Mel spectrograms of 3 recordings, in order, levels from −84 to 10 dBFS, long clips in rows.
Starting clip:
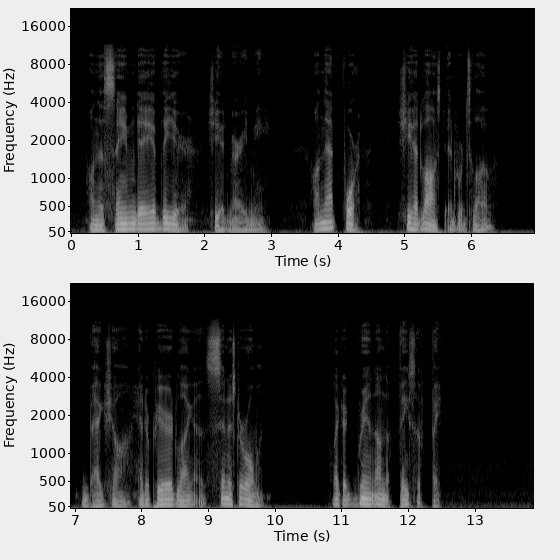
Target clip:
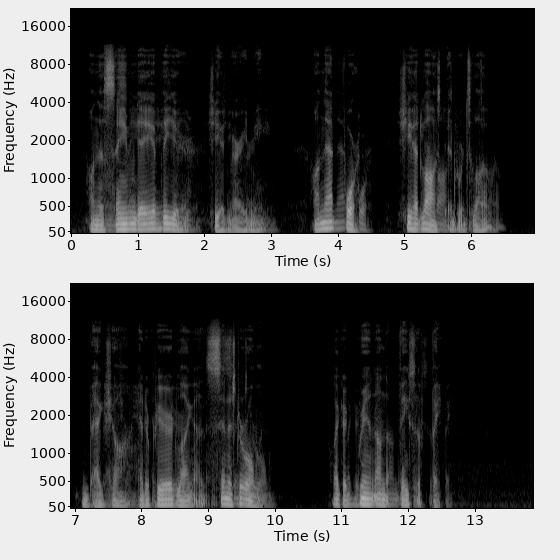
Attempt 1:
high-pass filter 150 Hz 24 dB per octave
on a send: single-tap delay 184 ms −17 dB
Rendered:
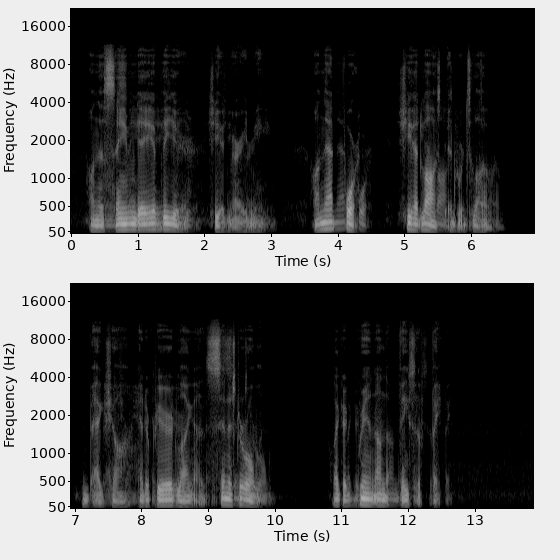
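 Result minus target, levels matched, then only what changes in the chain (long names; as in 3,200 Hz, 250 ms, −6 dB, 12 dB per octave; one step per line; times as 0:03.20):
125 Hz band −4.5 dB
change: high-pass filter 64 Hz 24 dB per octave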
